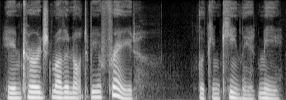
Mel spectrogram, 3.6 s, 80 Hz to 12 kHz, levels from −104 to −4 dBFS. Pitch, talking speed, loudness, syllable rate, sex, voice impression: 165 Hz, 185 wpm, -18 LUFS, 6.5 syllables/s, female, feminine, slightly adult-like, calm, elegant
